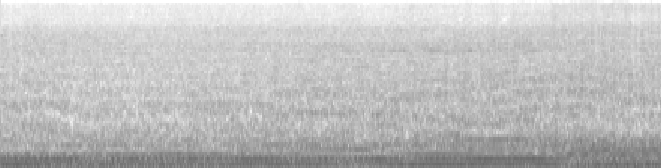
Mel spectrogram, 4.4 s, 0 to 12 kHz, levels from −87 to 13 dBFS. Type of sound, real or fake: real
